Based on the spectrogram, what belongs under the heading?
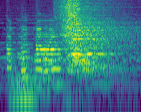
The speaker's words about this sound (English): That is the sound of ping pong balls inside the piano. the pianist swipes the strings with wire brushes and it sets these ping pong balls bouncing around and it's just to create a slightly rattling effect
